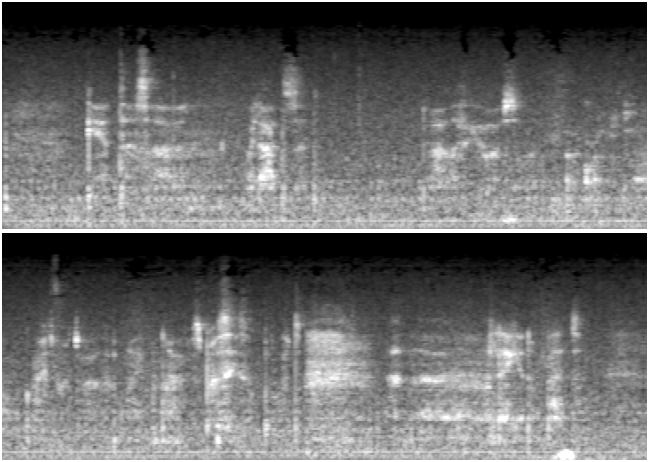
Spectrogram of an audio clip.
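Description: Speech only: a person whispering softly on and off.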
